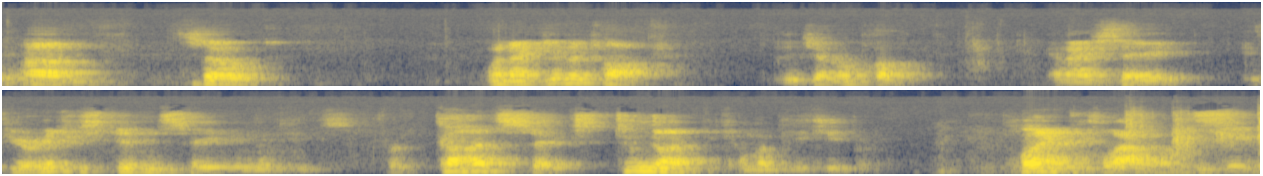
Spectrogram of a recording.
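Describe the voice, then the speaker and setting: Speaking at a moderate pace, a man pauses long and often, his loudness swinging widely amid audible room echo. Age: 70s. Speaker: former university extension specialist. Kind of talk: panel discussion.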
